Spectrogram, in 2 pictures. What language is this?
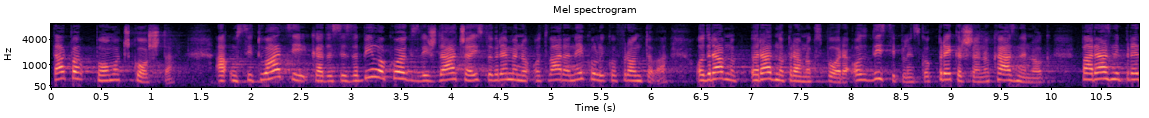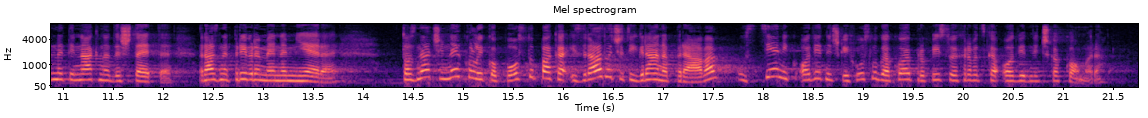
Croatian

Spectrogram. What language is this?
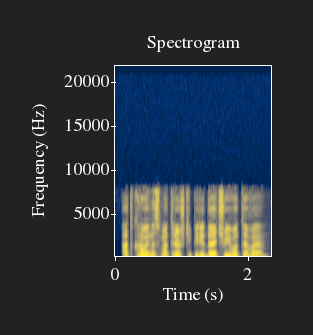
Russian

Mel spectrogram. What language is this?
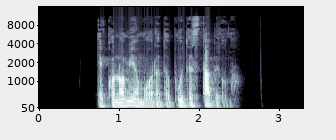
Serbian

